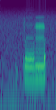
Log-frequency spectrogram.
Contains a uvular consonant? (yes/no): no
